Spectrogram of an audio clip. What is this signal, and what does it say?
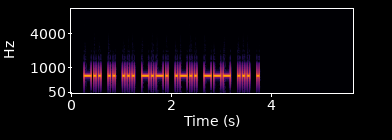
Morse code, heard as a keyed tone, about 25 wpm, 700 Hz. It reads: DISCLOSE
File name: 8 Letter Words - First 3 Letters Given - 25wpm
